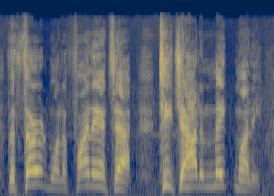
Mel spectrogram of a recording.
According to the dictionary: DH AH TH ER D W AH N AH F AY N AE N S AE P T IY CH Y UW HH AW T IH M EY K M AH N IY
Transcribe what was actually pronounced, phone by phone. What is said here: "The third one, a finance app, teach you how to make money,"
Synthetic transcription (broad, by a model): DH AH TH ER D W AH N AH F AY N AE N S AE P T IY CH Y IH HH AW T IH M EY K M AH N IY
